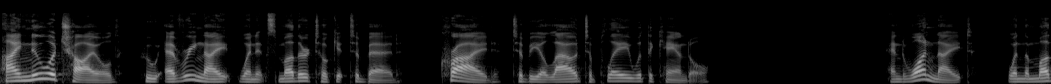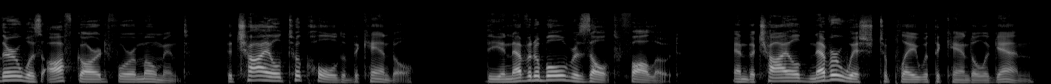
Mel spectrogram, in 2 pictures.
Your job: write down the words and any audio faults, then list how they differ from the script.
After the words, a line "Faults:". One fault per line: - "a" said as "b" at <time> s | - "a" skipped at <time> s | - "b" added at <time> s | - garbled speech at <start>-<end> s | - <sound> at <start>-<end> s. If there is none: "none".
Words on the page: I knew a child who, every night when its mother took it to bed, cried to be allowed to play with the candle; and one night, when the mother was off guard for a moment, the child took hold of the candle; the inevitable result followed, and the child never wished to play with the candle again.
I knew a child who, every night when its mother took it to bed, cried to be allowed to play with the candle; and one night, when the mother was off guard for a moment, the child took hold of the candle; the inevitable result followed, and the child never wished to play with the candle again.
Faults:
none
